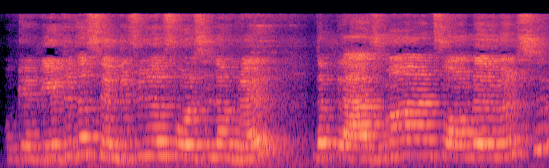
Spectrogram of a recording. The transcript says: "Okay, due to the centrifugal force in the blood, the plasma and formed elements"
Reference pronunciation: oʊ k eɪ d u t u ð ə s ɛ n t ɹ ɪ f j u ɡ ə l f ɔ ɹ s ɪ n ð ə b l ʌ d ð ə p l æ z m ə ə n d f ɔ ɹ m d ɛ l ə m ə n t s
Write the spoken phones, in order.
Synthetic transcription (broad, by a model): oʊ k eɪ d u t u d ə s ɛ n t ɪ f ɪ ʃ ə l f ɔ ɹ s ɪ n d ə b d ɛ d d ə p l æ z m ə ə n d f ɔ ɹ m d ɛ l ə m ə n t s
